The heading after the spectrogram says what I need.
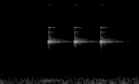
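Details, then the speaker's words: Cinestar multicopter powered up on a level surface, left stick held to calibrate the gyros: three quick high beeps about a quarter second apart from the flight controller confirming gyro calibration. "it until you hear the beeping from very copter and then return it to its original position that just calibrates the gyros"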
